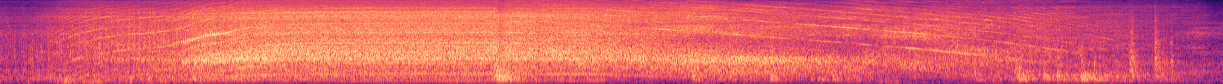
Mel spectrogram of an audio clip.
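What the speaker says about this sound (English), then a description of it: "So I'm just get the hole drilled and I'll show you why." A power drill bores straight through a wooden board for a chicken coop, a loud rising motor whine that holds steady while cutting, then winds down with a few clicks and knocks at the end.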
